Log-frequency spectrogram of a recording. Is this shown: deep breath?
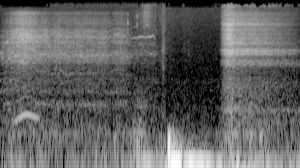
yes

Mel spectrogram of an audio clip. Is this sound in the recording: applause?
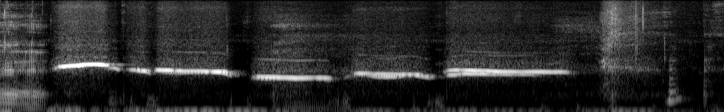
no

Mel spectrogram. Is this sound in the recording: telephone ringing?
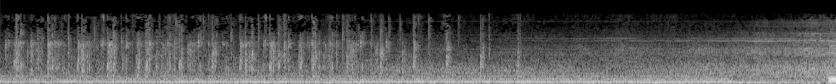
no

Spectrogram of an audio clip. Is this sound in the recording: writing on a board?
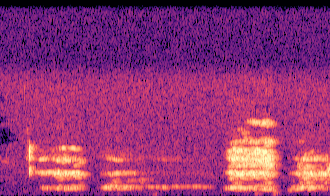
no

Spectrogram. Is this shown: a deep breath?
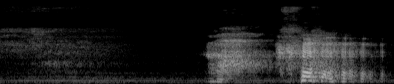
yes

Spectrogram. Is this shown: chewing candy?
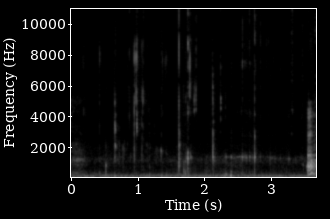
yes

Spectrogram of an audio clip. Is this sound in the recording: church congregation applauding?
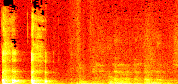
no

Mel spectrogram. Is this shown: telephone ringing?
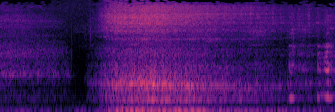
no

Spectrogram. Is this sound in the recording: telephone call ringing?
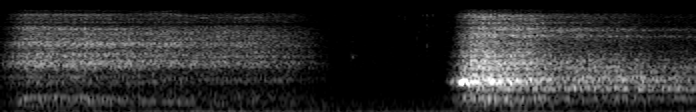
no

